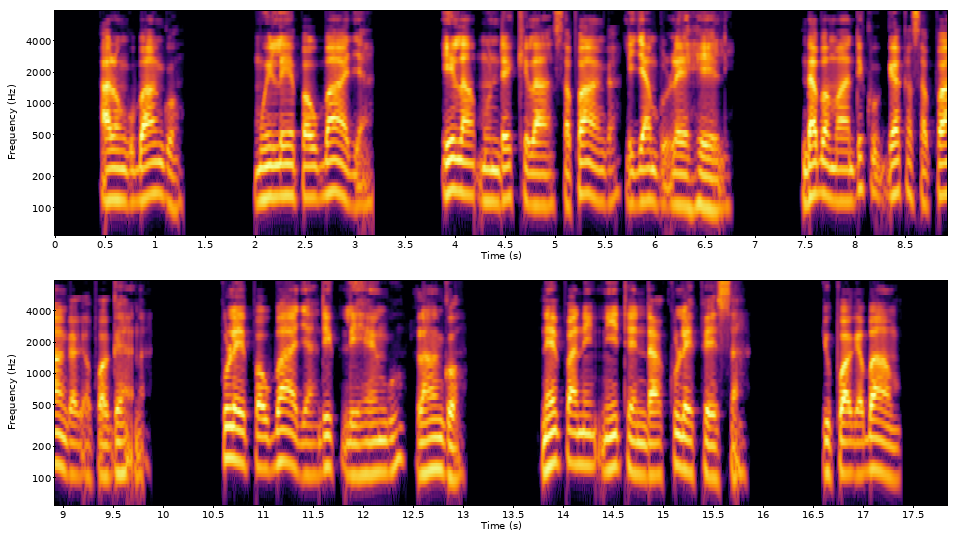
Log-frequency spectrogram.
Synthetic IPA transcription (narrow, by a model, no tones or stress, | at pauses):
a̰lɔŋɡubaŋɡɔ | mwilɛpaubaɟa̰ | ilamundɛkilasapaŋɡaliɟambṵlɛɦɛli | ndabamaːndikuɡakasapaŋɡaɡapwaɡa̰na | kulɛpaubaɟandiliɦɛŋɡulaŋɡɔ | nɛpaniniːtɛndakulɛpɛsa | ɟupwaɡabambu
